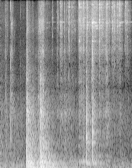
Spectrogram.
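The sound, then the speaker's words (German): Metallic clinks and jangling of keys turning in a lock at a prison in northern Germany, a few sharp rattling bursts spaced apart, moderately loud and alone. “Und manchmal Schlüssel, die sich im Schloss drehen.”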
